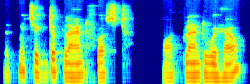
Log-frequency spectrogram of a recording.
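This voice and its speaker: A male trainer with a mid-pitched voice walks through a software tutorial step by step. He talks as he works, in short halting phrases, often repeating himself as he thinks aloud and instructs. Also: steady tone, muffled recording.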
